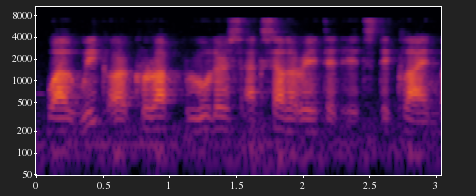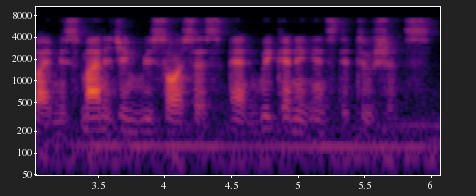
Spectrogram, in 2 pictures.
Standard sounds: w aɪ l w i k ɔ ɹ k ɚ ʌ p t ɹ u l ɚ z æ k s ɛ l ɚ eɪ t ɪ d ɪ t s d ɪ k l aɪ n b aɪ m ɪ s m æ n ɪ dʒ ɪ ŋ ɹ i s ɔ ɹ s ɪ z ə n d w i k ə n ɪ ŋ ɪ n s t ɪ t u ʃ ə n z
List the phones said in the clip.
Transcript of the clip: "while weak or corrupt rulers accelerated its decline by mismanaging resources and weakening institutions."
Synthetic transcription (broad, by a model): w aɪ l w i k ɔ ɹ k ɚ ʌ p t ɹ u l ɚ s æ k s ɛ l ɚ eɪ t ɪ d ɪ t s d ɪ k l aɪ n b aɪ m ɪ s m æ n ɪ dʒ ɪ ŋ ɹ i s ɔ ɹ s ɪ s ə n d w i k ə n ɪ ŋ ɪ n s t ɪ t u ʃ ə n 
